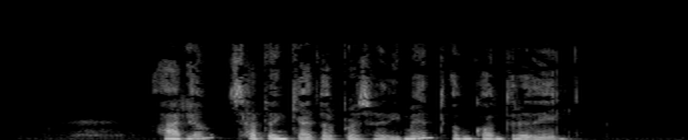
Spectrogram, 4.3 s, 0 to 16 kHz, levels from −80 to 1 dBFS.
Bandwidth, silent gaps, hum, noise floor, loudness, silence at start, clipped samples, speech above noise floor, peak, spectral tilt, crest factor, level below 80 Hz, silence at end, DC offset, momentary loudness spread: 11 kHz; none; none; -75 dBFS; -29 LUFS; 1 s; under 0.1%; 47 dB; -8 dBFS; -6 dB/octave; 22 dB; -70 dBFS; 0.75 s; under 0.1%; 6 LU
